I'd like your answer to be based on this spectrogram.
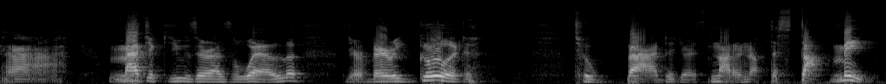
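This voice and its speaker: This man puts on a menacing, growling character voice at medium pitch with ordinary pitch variation. He talks very slowly, with long, frequent pauses and big swings in loudness. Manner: growling, menacing.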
